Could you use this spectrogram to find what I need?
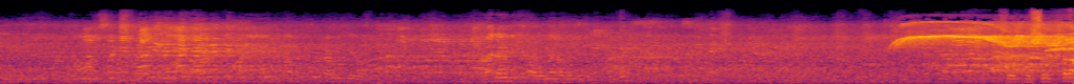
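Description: A large crowd chatters and murmurs in a big echoing hall.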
